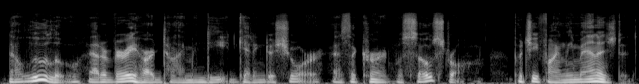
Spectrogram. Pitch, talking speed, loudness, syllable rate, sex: 110 Hz, 205 wpm, -19 LUFS, 5.7 syllables/s, male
